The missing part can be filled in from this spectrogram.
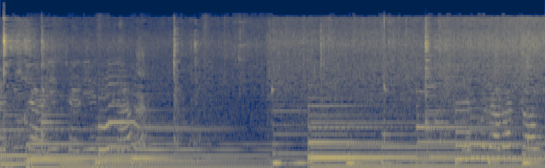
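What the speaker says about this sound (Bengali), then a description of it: "ভালো করে আমি নাড়িয়ে চাড়িয়ে দিলাম" Sour okra fries in a pan while being stirred, giving a soft sizzle with scraping stirs beneath steady tonal background sounds.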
